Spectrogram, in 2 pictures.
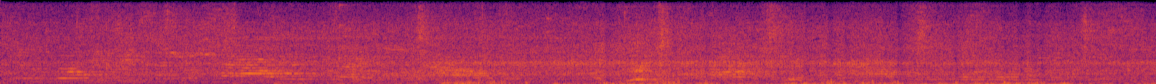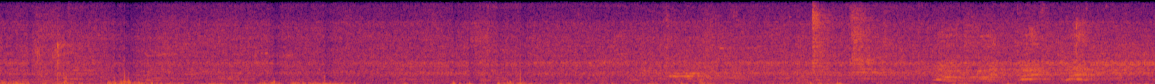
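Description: Adult men and women chat casually nearby outdoors.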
